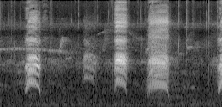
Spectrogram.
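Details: House crows caw while feeding and squabbling over food: loud, harsh, drawn-out caws arching downward, four main calls spaced roughly a second apart with a quieter one between.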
